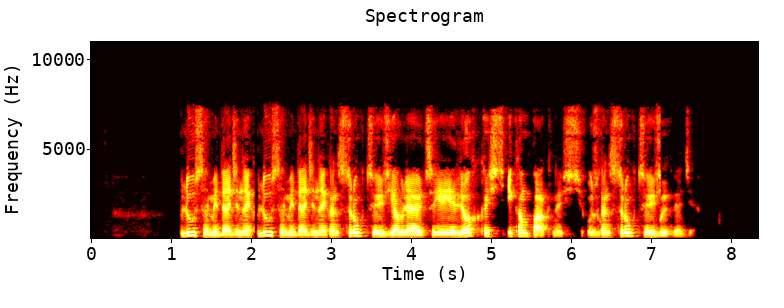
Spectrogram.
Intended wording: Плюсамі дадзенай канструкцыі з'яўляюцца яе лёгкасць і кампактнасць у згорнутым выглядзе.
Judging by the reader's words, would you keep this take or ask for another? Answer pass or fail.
fail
